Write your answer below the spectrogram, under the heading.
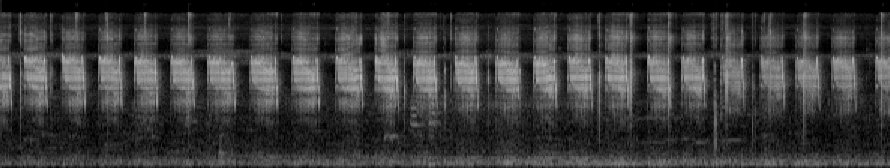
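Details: Hill prinia in captivity, used as a master bird to build speed in competition songbirds. Loud rasping buzzy notes repeat steadily about twice per second, each burst short and harsh, in a quiet indoor setting.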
